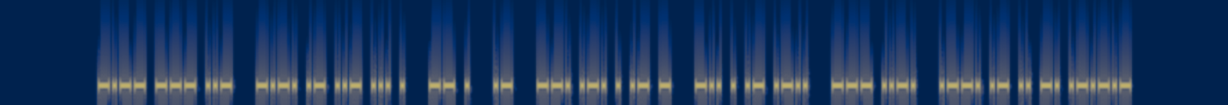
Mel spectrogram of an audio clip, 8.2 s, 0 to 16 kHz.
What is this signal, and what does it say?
Morse code, heard as a keyed tone, about 50 wpm, 700 Hz. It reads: YOU CAUSE ME A GREAT DEAL OF PAIN.
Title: Sentences from Top 1600 Words 50wpm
